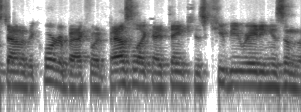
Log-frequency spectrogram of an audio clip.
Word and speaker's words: Bazelak: Their quarterback, Connor Bazelak, I believe is how you pronounce his last name. Yep. Bazelak.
